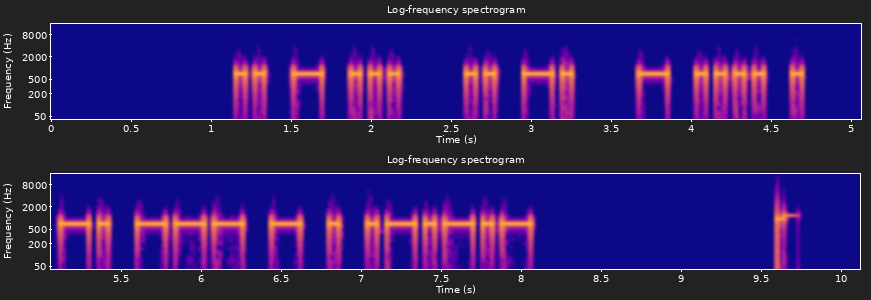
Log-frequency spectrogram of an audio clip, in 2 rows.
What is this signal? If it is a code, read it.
Morse code, heard as a keyed tone, about 20 wpm, 700 Hz. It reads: ITS IN THE NOTE.
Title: Sentences from Top 1000 Words - Review Part 2 - 20wpm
